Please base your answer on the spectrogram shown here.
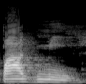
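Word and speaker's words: বাগ্মী: যেমন যদি আমরা গ এর সাথে মফলা যুক্ত করি এরকম শব্দ যেমন বাগমি বাগমি যুগ্ম যুগ্ম কারণ গ এর সাথে মফলা যুক্ত হয়েছে এজন্য ম এর উচ্চারণটা আছে অনুরূপ হবে যদি দন্তান ন এর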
